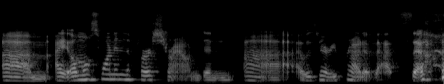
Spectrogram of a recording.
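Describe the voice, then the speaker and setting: A woman speaks in a bright, sharp tone with vocal fry. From Chihuahua, Mexico. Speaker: city councilor. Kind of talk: panel introduction.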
